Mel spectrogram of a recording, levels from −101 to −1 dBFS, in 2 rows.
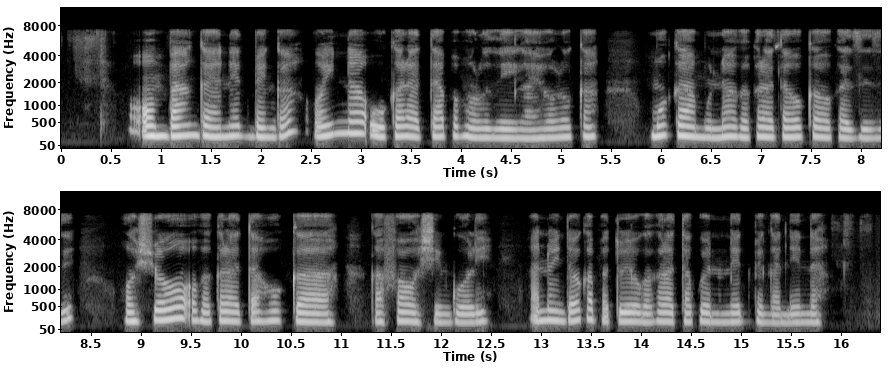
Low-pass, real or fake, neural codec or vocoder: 7.2 kHz; real; none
